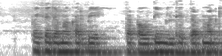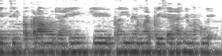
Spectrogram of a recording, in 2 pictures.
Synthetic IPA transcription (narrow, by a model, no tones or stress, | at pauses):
pɐɪsed͡ʒɐmakəɾbet̪ɐpːəwt̪imɪlt̪ʰet̪ɐbmənket̪iɾpəkɽaɦod͡ʒaːɦikibʱaibʱiɦɐmaːɾpɐɪseɦɛd͡ʒɐmaɦoe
